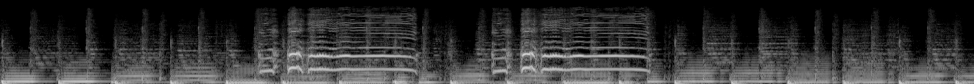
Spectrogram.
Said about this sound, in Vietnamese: Gà trống thật siêng năng, chăm chỉ, phải không nào? Chúng mình nhớ dậy sớm để gà trống vui các em nhé.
